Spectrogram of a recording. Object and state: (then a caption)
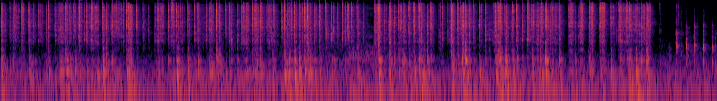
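Metal microphone grille. Long nails rapidly tap and scratch the black metal mesh grille on the hollow head of a blue desktop microphone. The result is a dense, bright stream of crisp clicks and scratchy rasps for nearly ten seconds. It then drops to a few faint, scattered taps at the end.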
